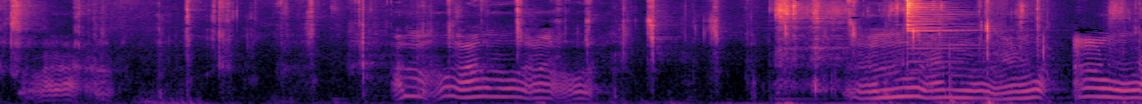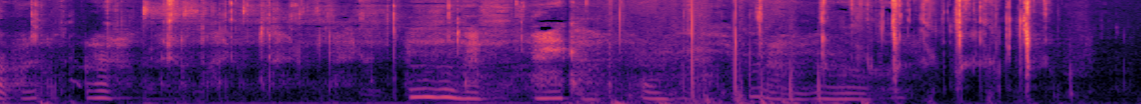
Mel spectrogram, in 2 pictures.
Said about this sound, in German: Ja, dann die Leute, die einfach nur schmatzen. Oh, jetzt gibt es endlich wieder Popcorn.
